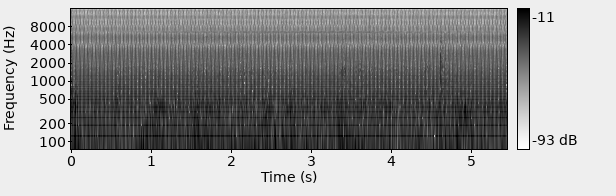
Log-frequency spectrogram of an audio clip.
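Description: Near silence with a steady electrical mains hum, and a few faint scattered ticks.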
